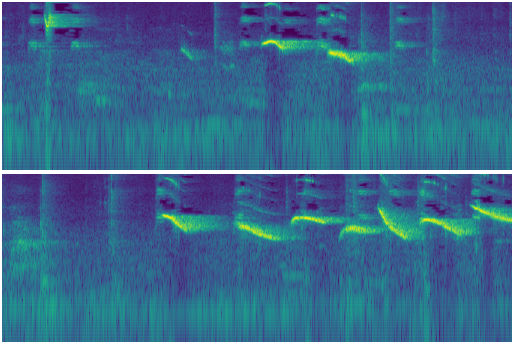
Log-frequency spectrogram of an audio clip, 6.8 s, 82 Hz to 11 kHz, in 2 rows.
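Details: Green-winged saltator delivering its song at a pace of 17 songs per minute: loud, slurred whistled phrases sweeping downward, given in quick bursts with short pauses between, accompanied by scattered clicks and soft low background hum.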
